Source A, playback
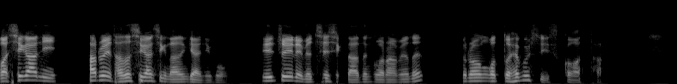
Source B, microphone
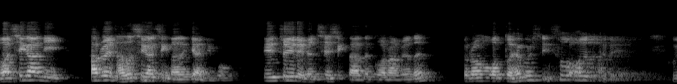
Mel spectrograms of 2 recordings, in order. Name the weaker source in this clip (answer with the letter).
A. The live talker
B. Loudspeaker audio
A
